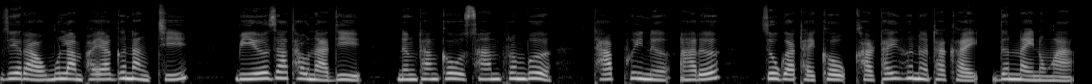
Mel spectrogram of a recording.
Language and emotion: Bodo, neutral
